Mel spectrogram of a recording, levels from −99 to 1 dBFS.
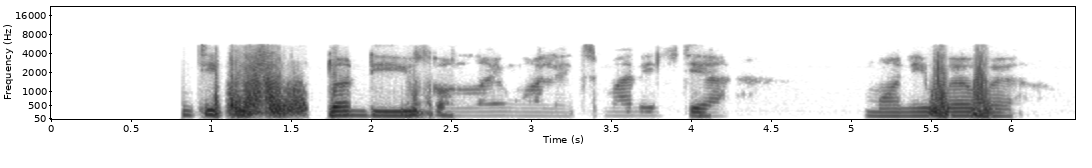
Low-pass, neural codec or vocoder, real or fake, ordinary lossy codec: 5.4 kHz; none; real; none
